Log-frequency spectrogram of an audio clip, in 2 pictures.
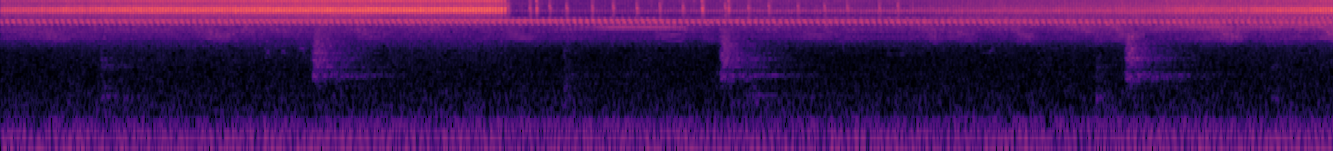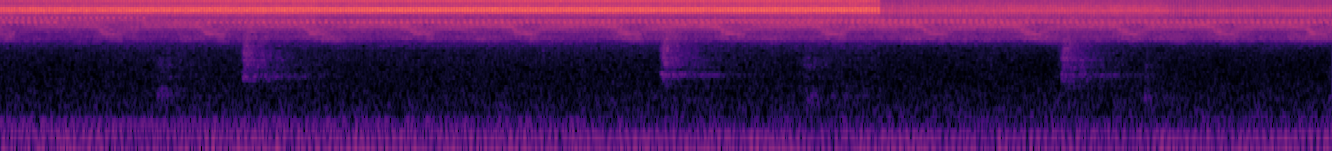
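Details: Crickets heard in the evening around an old rusty farm windmill, a constant piercing high trill, a faint rapid ticking layer for a while, and brief lower creaks every few seconds.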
